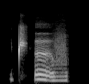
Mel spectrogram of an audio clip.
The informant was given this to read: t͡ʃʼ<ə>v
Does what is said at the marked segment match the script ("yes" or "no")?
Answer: yes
